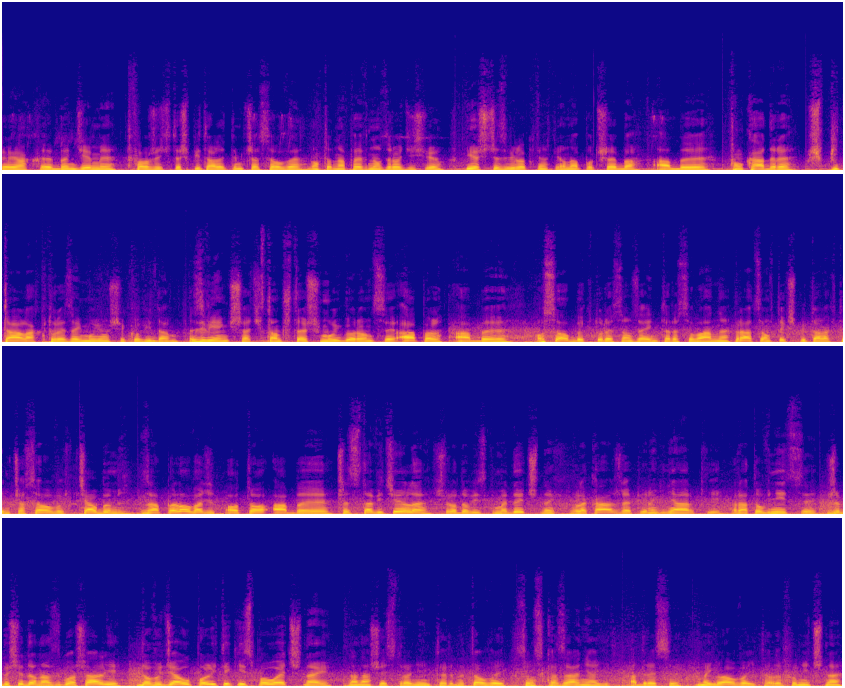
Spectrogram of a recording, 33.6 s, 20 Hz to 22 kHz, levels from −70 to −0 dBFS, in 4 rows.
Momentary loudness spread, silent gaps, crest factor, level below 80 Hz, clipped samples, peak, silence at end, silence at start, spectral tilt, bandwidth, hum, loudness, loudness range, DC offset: 5 LU; none; 12 dB; -30 dBFS; under 0.1%; 0 dBFS; 0 s; 0 s; -8 dB/octave; 11.5 kHz; none; -13 LUFS; 1 LU; under 0.1%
